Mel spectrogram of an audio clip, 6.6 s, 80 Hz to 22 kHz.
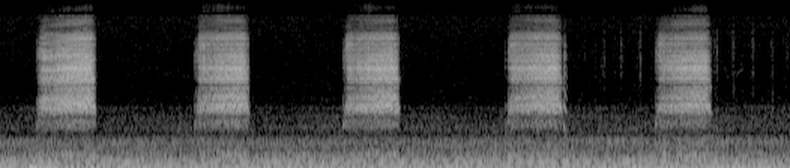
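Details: Five raspy hiss bursts from barn owl fledglings in a Florida nest box, 2022 live cam, spaced about 1.2 seconds apart, the last one thinner and fading, over a faint steady hum.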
